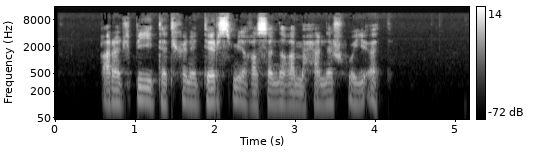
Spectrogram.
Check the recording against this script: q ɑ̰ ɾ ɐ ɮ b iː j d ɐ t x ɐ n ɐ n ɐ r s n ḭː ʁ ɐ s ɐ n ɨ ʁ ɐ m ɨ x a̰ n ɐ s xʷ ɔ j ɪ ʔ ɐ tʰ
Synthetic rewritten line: q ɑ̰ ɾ ɐ ɮ b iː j d ɐ t x ɐ n ɐ d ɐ r s m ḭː ʁ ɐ s ɐ n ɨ ʁ ɐ m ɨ ħ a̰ n ɐ ʂ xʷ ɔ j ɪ ʔ ɐ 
